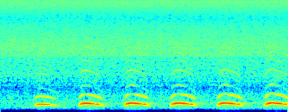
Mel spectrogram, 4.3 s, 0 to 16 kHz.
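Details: On a live camera in Mission Valley, 1 April 2022, a great gray owl resting on a snag utters six soft, deep hoots at a regular pace, each one a short rounded note.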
